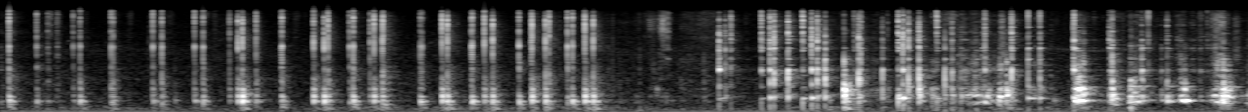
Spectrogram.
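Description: Long polished nails tap and scratch the top and rim of a small, round, shiny metal lid from a candle jar, hollow and shallow, lying on a wooden table. Rapid, dense, bright metallic taps with very short ring cluster at first, then give way to scraping and a mix of scratches and sharper taps.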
